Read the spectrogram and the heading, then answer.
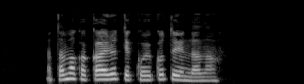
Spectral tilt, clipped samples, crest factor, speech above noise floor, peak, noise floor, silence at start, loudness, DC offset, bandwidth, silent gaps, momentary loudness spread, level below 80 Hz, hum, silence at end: -6 dB/octave; under 0.1%; 18 dB; 57 dB; -6 dBFS; -79 dBFS; 0.45 s; -22 LUFS; under 0.1%; 11.5 kHz; none; 19 LU; -70 dBFS; none; 0.85 s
